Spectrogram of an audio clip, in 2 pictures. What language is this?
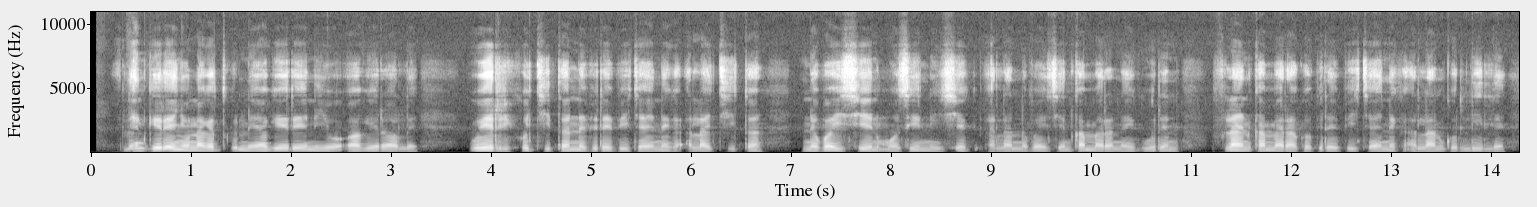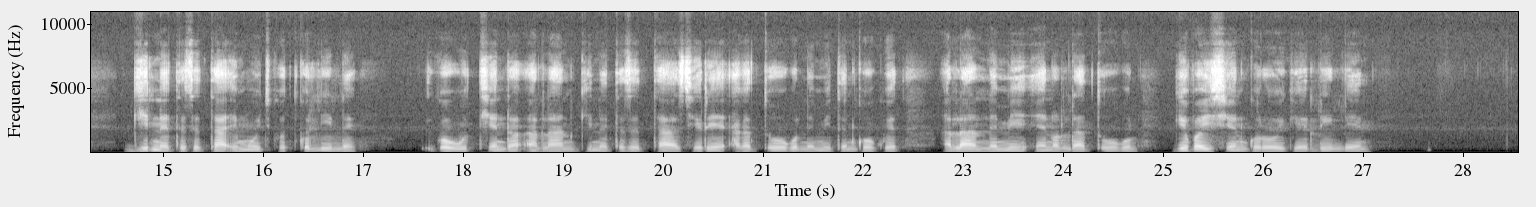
Kalenjin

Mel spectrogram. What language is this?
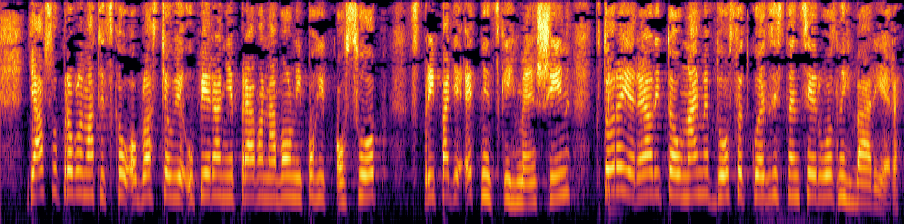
Slovak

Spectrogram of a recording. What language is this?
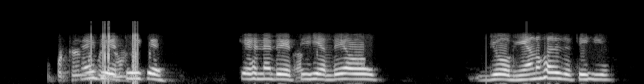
Punjabi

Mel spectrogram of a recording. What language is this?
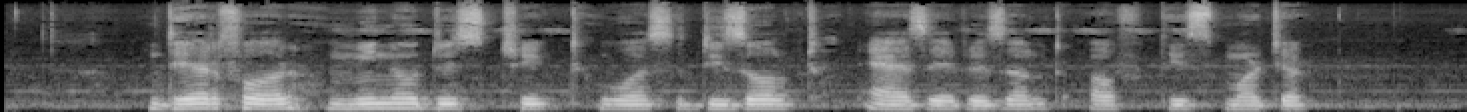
English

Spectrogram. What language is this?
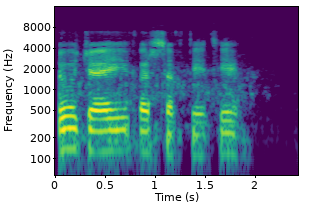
Urdu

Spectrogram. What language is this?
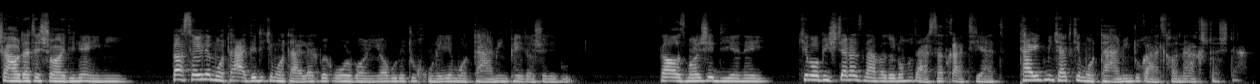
Persian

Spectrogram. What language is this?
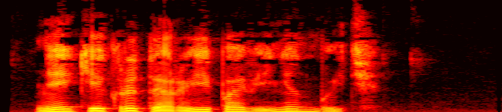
Belarusian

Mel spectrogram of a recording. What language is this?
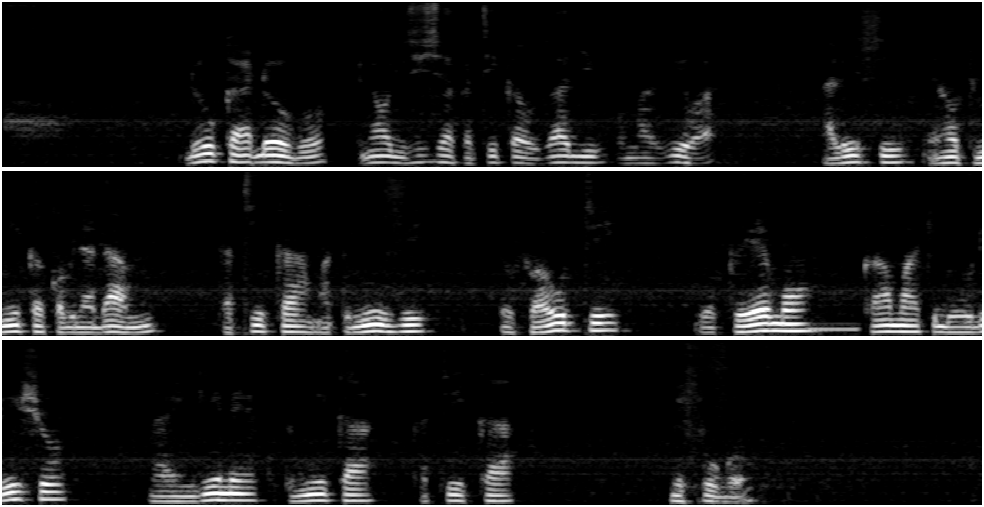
Swahili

